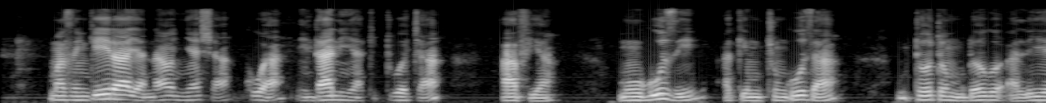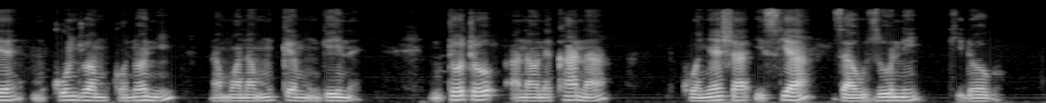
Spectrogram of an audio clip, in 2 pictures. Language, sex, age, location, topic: Swahili, male, 25-35, Kisumu, health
